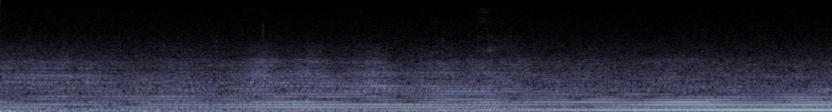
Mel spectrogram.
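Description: Airplane flying overhead, a steady engine drone that grows louder in the second half.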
